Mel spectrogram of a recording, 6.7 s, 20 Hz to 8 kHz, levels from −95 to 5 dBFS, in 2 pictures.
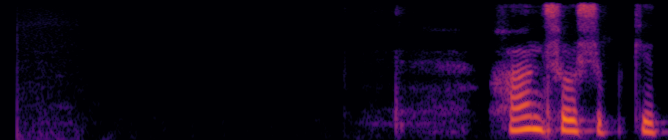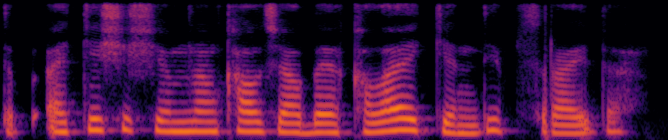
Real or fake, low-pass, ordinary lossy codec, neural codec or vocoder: fake; 7.2 kHz; none; codec, 16 kHz in and 24 kHz out, 1 kbps, XY-Tokenizer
